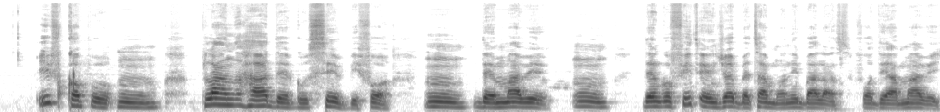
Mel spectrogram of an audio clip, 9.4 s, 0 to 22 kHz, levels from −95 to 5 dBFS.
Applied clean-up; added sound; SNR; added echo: none; none; none; none.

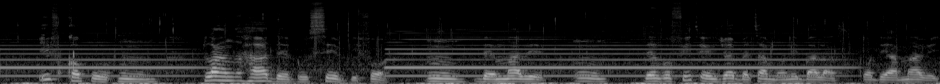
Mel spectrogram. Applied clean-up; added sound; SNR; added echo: none; Wind instrument, woodwind instrument + Boiling; 2 dB; none.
